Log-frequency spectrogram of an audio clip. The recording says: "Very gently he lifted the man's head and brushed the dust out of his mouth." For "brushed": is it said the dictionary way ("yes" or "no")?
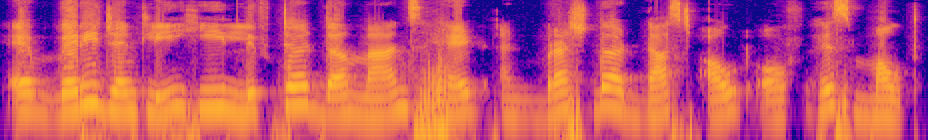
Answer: yes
